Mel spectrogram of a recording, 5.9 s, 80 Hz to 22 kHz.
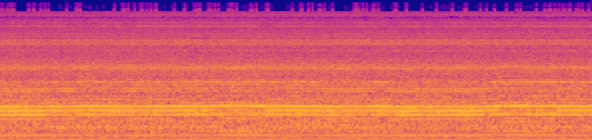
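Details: Echo ES-210 handheld two-stroke blower, 15–20 years old, after fixing RPM surging: steady high-pitched scream at wide-open throttle with no surging or hunting. Tachometer shows 7,100 RPM versus the recommended 7,000–9,000. Normal full-throttle run.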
